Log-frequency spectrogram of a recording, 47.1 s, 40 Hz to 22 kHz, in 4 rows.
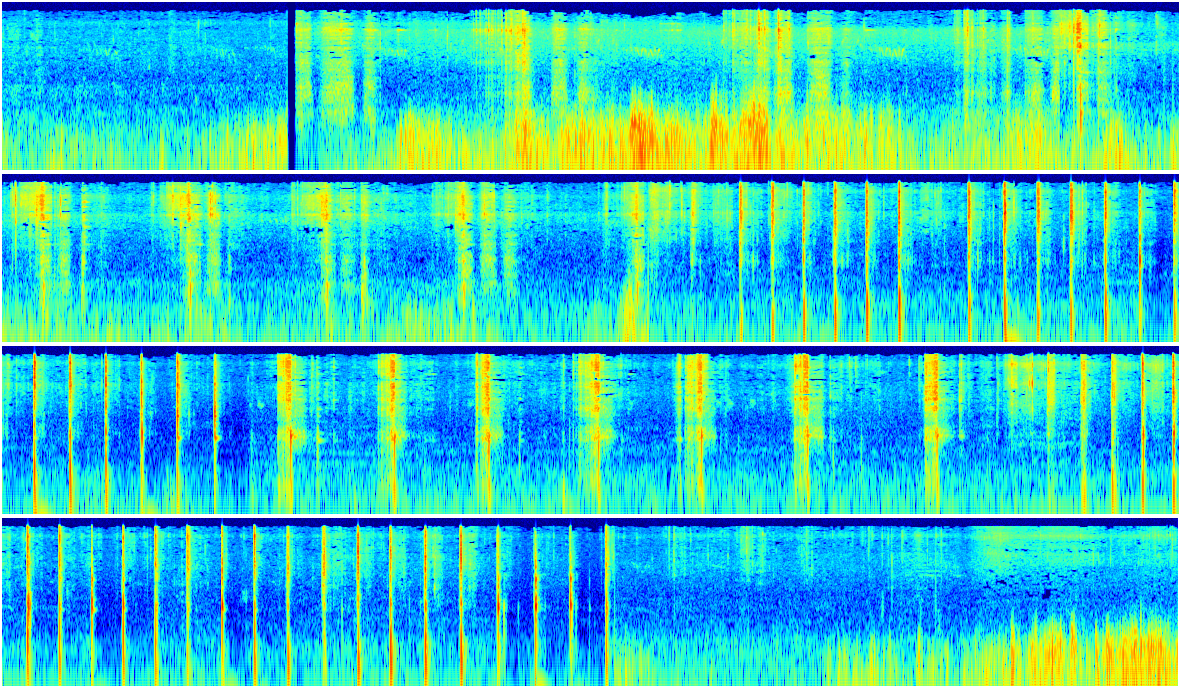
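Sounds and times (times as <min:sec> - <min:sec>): cleaver chopping on wooden board: 0:19.2 - 0:26.7, 0:34.3 - 0:41.4
pestle pounding in stone mortar: 0:34.3 - 0:41.4.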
